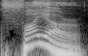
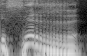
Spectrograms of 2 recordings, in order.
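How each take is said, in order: First: The vowel is a long ai sound. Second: The vowel is a short i sound. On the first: The speaker calls it right. "بيخليه لونج" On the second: The speaker calls it wrong. "ما اقولش فر لا لا"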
